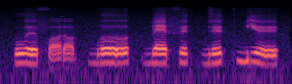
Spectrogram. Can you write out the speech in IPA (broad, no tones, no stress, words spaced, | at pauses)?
wɵfɔ̰ɾɔ̰kbo | bɛføkɡøk bʲø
